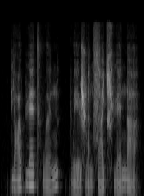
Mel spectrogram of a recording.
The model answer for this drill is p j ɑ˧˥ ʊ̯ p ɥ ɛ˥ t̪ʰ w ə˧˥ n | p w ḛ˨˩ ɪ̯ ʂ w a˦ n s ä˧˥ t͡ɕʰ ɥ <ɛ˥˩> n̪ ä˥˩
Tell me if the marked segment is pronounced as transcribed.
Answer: no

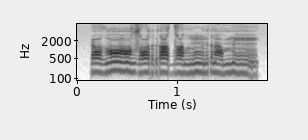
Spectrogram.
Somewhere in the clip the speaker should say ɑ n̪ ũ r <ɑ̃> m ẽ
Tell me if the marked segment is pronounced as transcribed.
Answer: yes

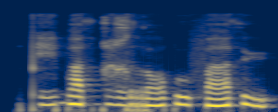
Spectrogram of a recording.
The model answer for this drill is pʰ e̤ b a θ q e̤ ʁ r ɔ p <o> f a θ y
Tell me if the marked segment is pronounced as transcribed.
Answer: no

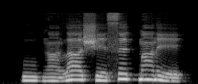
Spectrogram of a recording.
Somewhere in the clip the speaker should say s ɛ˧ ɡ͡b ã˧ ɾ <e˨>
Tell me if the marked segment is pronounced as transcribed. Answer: yes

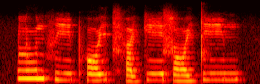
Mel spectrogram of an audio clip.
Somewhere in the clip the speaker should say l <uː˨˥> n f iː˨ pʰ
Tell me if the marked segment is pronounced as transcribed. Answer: no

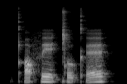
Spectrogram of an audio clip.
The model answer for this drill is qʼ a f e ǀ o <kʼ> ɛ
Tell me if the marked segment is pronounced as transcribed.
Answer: yes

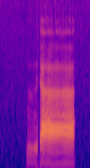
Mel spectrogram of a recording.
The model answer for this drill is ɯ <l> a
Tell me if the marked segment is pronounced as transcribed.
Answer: no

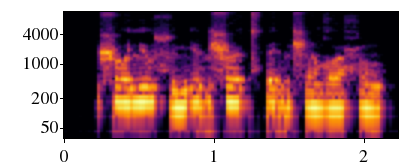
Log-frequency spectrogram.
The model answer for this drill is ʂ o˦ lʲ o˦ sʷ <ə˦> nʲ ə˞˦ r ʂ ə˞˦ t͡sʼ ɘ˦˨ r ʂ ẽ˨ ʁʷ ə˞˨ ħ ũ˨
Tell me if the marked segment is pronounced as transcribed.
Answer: no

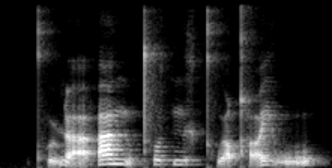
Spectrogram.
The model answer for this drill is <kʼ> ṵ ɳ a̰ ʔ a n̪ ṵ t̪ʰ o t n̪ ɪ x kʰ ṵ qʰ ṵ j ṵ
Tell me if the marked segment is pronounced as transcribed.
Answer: no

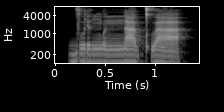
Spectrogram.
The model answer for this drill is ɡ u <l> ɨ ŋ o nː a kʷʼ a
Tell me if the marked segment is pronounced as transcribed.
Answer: no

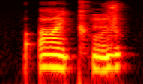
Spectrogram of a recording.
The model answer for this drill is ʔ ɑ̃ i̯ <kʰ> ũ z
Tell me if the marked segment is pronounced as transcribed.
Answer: yes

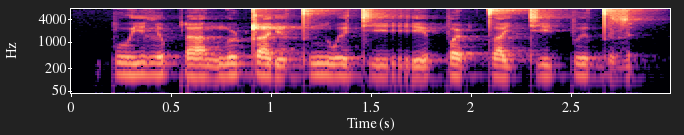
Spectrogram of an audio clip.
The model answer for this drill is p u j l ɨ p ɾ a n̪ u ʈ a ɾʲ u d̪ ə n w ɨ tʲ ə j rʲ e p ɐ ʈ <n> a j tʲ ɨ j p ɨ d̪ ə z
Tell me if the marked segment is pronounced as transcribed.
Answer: no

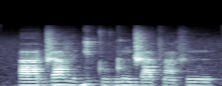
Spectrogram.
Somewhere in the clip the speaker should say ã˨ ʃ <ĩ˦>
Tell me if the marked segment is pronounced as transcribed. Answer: yes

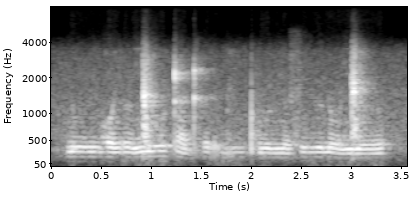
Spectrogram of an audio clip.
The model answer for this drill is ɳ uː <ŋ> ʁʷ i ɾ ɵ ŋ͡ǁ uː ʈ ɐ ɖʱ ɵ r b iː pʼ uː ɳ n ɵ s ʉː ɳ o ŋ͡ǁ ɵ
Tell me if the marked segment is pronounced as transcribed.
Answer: yes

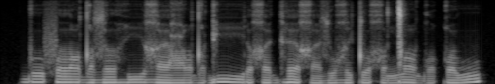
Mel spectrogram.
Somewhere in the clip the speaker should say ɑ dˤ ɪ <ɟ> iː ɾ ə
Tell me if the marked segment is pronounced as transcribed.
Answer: no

